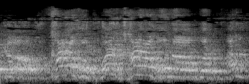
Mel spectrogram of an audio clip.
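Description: A man preaching in a loud, raised, impassioned voice, with no pause.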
